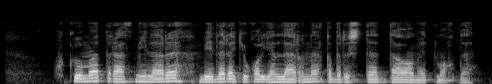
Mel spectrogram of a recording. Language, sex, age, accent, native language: Uzbek, male, 18-24, Farg'ona, Uzbek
